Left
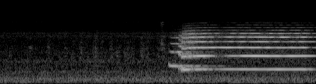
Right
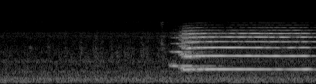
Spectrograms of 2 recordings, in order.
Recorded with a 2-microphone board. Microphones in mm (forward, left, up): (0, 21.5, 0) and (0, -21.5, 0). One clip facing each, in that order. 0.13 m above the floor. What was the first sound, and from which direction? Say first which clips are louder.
A trumpet: left 1 dB; 35° left (ahead or behind).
